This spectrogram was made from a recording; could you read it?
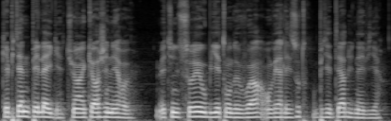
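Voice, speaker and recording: A man's voice: mid-range voice, flat delivery, fast talker, warm tone, smooth, lightly acted. A man voicing a pious, stingy old shipowner with a sepulchral voice, grave and imperturbable. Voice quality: sepulchral, hollow.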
